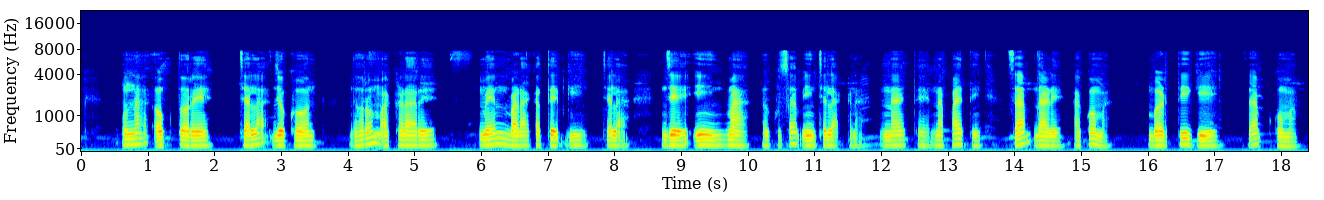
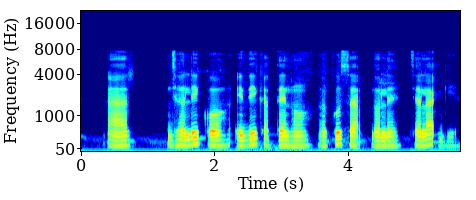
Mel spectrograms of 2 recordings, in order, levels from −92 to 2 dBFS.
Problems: none marked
